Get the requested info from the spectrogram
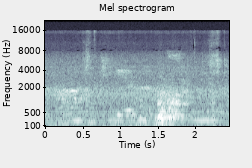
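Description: Dogs barking faintly in shelter kennels, with one louder short burst about one and a half seconds in.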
